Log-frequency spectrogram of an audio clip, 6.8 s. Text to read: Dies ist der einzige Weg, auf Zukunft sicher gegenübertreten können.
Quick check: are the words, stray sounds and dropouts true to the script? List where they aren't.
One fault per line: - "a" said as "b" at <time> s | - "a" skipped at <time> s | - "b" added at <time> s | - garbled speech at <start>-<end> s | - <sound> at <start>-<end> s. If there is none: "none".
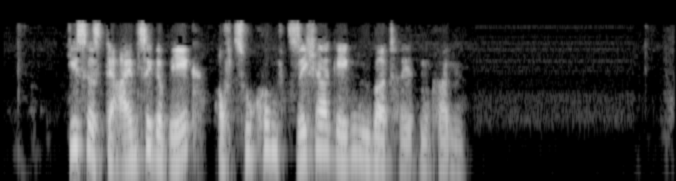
none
